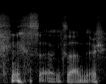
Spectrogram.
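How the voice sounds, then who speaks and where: A man's voice: medium pitch, gravelly, bright, forceful tone, breathy edge, dry recording, clean studio sound. A young man chatting casually on a live stream, rambling, laughing often and swearing offhandedly.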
